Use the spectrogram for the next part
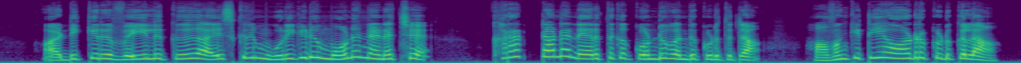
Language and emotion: Tamil, happy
